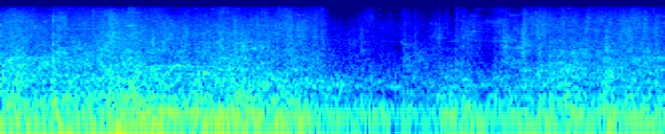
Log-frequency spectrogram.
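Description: Fighting sound effects clash and crackle from a video game.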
